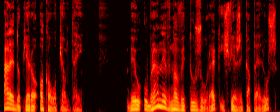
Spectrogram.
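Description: A man reading a classic novel aloud as narrator, in measured, expressive scripted narration. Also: low-pitched, slightly rough, dry recording, clean studio sound. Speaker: audiobook narrator.

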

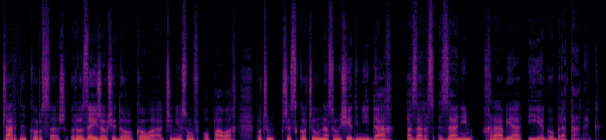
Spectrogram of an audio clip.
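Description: A man with a lowish voice reads adventure narration at a measured pace. The recording is dry and close, with no room sound at all. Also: lively intonation, darkish tone, husky, no room sound. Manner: measured storytelling. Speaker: audiobook narrator. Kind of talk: scripted narration.

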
